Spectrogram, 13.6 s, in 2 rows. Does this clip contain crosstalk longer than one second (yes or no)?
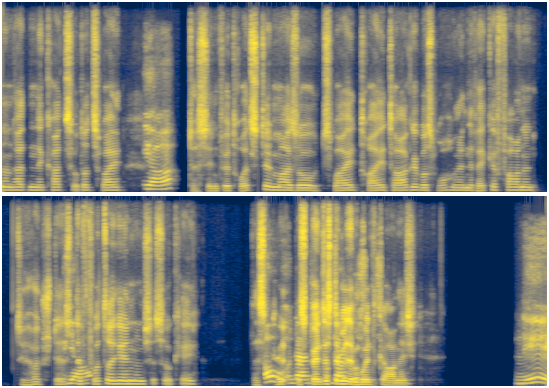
yes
